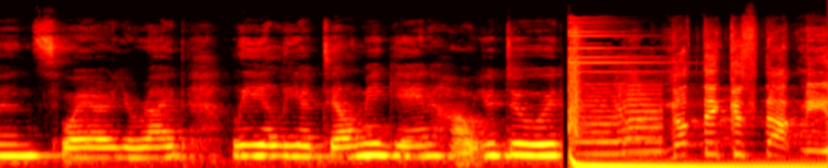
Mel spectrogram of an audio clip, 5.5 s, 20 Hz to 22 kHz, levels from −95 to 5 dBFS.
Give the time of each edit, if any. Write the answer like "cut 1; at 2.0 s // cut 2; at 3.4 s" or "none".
none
